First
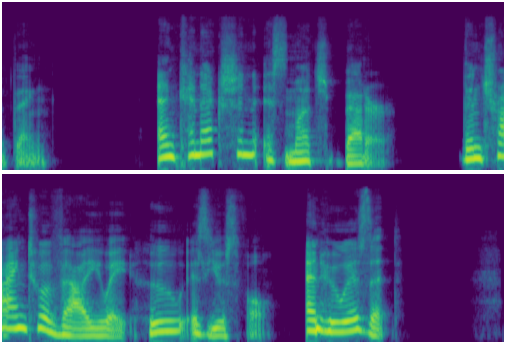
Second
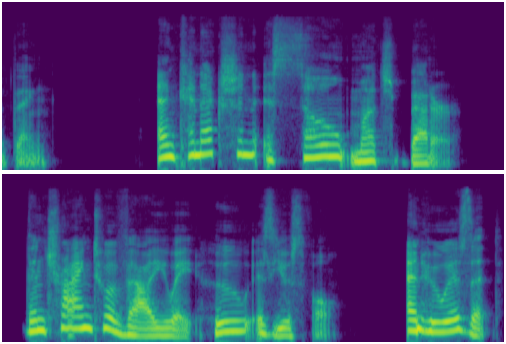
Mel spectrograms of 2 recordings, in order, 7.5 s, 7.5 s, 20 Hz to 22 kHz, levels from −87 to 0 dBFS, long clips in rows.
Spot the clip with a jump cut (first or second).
first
